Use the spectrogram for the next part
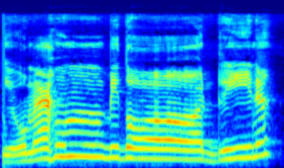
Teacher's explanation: रूफ़ मद्दा के बाद मुशद्दद लफ्ज़ आ गया तो ये मद लाजिम कहलाएगी, ये मद लाजिम है। इस मद को 6 अलिफ के बराबर खींचेंगे।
